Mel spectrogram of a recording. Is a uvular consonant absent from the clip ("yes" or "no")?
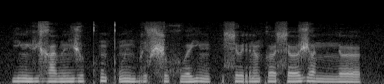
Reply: yes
